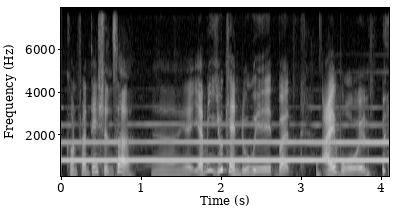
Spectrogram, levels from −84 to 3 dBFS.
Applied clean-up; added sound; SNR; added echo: none; Wind instrument, woodwind instrument; -5 dB; none.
